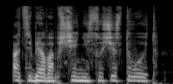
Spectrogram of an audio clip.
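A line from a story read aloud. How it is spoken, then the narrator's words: Hissed. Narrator (Russian): прошипела я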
